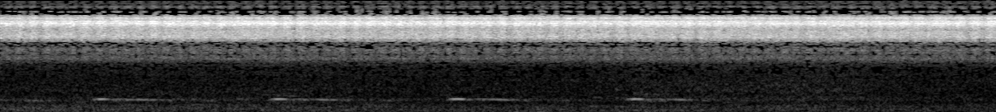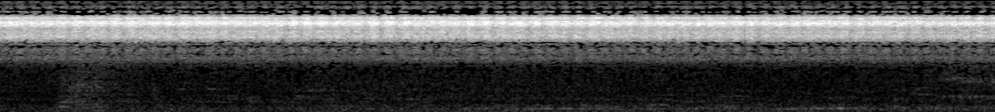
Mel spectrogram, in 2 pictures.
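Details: Cicadas in a picturesque Italian town on a hot summer day: an unbroken, very high, hissing buzz dominates steadily throughout, with a few faint, soft lower tones early on.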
